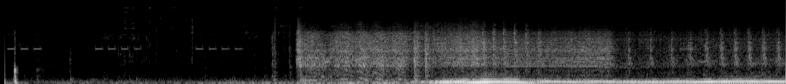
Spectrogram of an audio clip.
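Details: 2004 Infiniti G35 with rough idle: engine starts and settles into an uneven idle with a steady knock, roughly three or four a second, under the engine rumble; rod knock suspected, not confirmed.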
